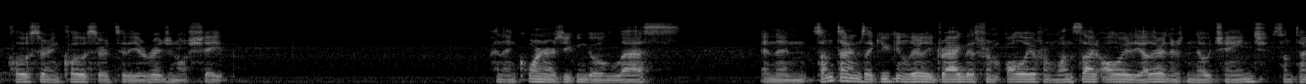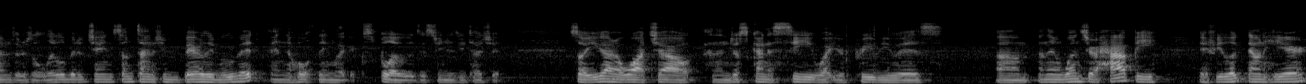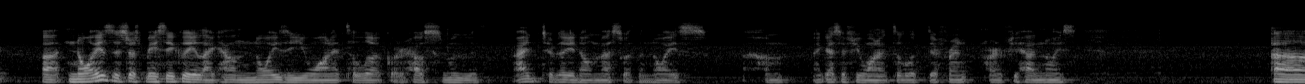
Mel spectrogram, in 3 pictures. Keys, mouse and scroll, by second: 0.3-0.7 alt+scroll up 4, 1.1 alt+scroll down 1, 4.1 click, 21.7 ctrl+0, 24.9 alt+scroll up 1, 26.8 click, 34.1-35.1 alt+scroll up 2, 35.1-36.3 scroll up 2.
